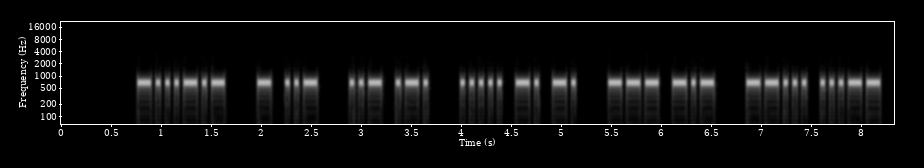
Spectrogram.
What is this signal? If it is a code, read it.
Morse code, heard as a keyed tone, about 26 wpm, 700 Hz. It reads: <BK> TU UR 5NN OK 73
